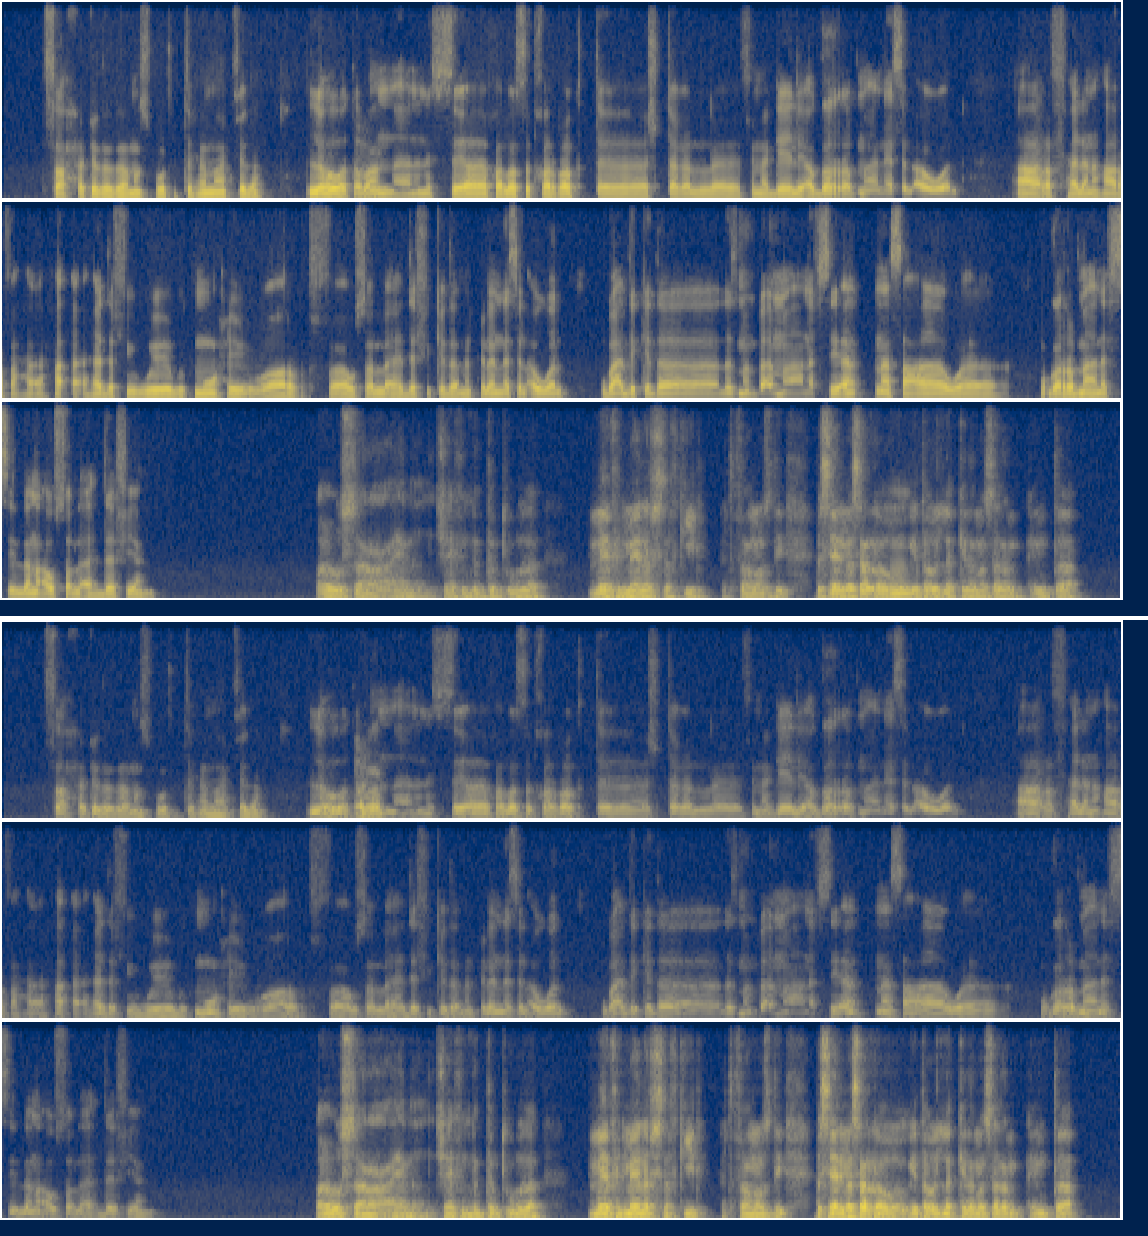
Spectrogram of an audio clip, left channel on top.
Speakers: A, on the left (about 65°); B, on the right (about 30°).
A: صح كده ده مظبوط اتفق معاك في ده اللي هو طبعا
B: أيوة.
A: انا نفسي آه، خلاص اتخرجت آه، اشتغل آه، في مجالي اجرب مع ناس الاول أعرف هل أنا هعرف أح- أحقق هدفي و- وطموحي وأعرف أوصل لأهدافي كده من خلال الناس الأول وبعد كده لازم بقى مع نفسي أنا أسعى و- وأجرب مع نفسي اللي أنا أوصل لأهدافي يعني
B: والله بص انا يعني شايف اللي انت بتقوله ده 100% نفس تفكيري انت فاهم قصدي بس يعني مثلا لو
A: مم.
B: جيت اقول لك كده مثلا انت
